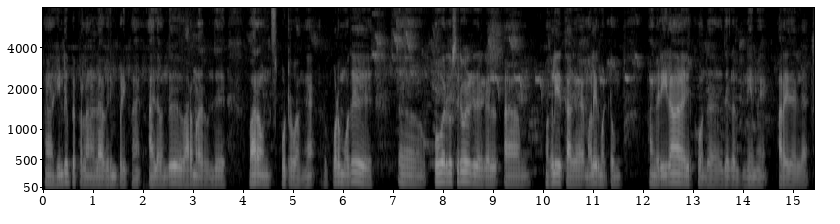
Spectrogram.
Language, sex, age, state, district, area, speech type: Tamil, male, 18-30, Tamil Nadu, Tiruppur, rural, spontaneous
